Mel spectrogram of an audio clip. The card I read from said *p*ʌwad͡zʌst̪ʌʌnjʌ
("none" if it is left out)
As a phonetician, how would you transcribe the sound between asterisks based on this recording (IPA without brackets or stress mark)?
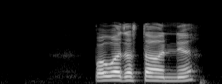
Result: p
